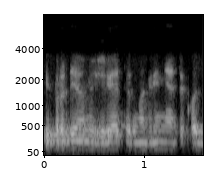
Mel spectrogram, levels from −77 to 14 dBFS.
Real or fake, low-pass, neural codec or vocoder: real; 7.2 kHz; none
